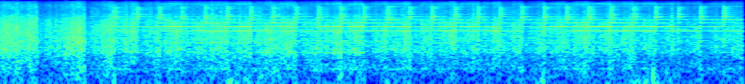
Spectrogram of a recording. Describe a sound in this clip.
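A railroad crossing bell starts clanging rapidly.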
